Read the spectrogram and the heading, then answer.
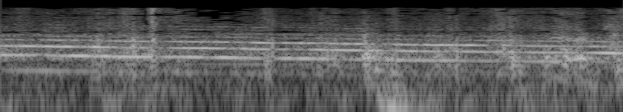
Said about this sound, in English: here comes a police car. Yeah, we'll flag it down.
